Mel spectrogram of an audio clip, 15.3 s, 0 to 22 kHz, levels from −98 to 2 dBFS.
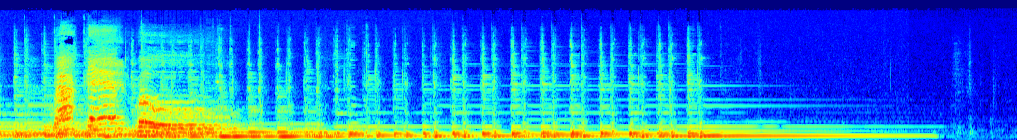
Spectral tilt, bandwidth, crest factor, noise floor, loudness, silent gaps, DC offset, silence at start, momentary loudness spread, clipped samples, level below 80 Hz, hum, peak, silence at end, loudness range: -7.5 dB/octave; 11 kHz; 20 dB; -64 dBFS; -20 LUFS; none; under 0.1%; 0 s; 17 LU; under 0.1%; -52 dBFS; none; -2 dBFS; 1.25 s; 14 LU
